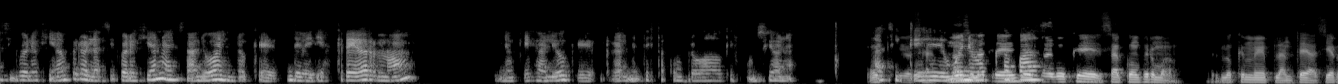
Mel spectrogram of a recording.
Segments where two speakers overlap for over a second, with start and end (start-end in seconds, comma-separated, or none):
8.7-10.4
